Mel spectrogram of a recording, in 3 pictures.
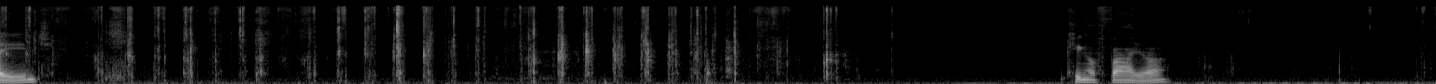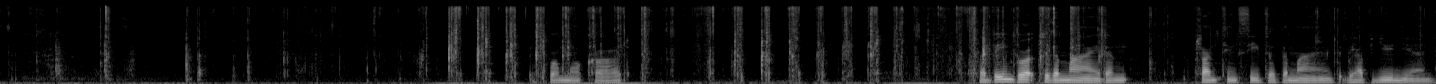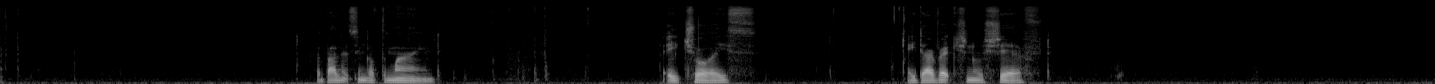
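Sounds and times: cards being shuffled: 0:00.0 - 0:08.6, 0:14.2 - 0:26.8, 0:27.4 - 0:29.0.

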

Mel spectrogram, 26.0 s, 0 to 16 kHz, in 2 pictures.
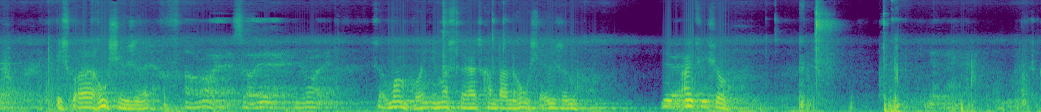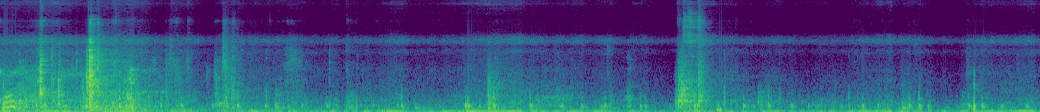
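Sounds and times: breathing: 0:00.2 - 0:00.6
footsteps on concrete: 0:12.1 - 0:26.0.

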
